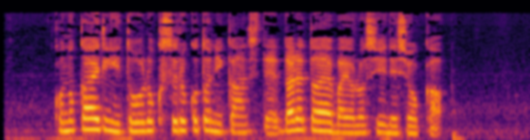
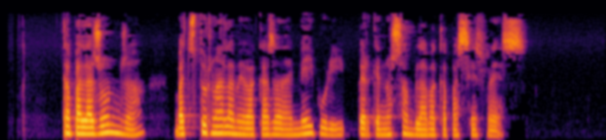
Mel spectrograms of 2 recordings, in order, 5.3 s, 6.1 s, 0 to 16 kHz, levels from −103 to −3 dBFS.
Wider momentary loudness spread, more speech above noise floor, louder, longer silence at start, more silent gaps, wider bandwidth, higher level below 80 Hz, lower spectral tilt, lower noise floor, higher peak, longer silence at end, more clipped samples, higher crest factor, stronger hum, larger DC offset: about the same, 10 LU vs 11 LU; second, 38 dB vs 57 dB; about the same, -20 LUFS vs -21 LUFS; about the same, 0.55 s vs 0.65 s; neither; about the same, 11.5 kHz vs 11.5 kHz; first, -46 dBFS vs -66 dBFS; about the same, -3.5 dB/octave vs -4.5 dB/octave; second, -57 dBFS vs -78 dBFS; second, -4 dBFS vs 0 dBFS; second, 0.7 s vs 0.85 s; neither; about the same, 18 dB vs 22 dB; neither; neither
